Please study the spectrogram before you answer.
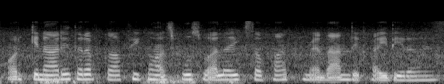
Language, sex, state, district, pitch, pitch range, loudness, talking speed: Hindi, female, Bihar, Madhepura, 215 Hz, 200-230 Hz, -15 LUFS, 175 wpm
